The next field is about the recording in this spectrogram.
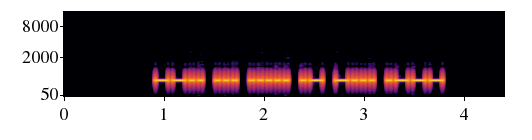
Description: Morse code, heard as a keyed tone, about 28 wpm, 700 Hz. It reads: ZS5ABJ
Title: DXCC-100 Call Signs - 6 Characters - 28wpm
